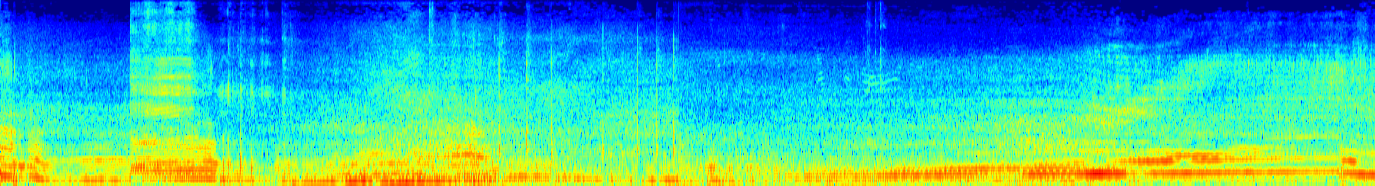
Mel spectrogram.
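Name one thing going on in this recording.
Car exhausts crackle and pop as cars speed away.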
